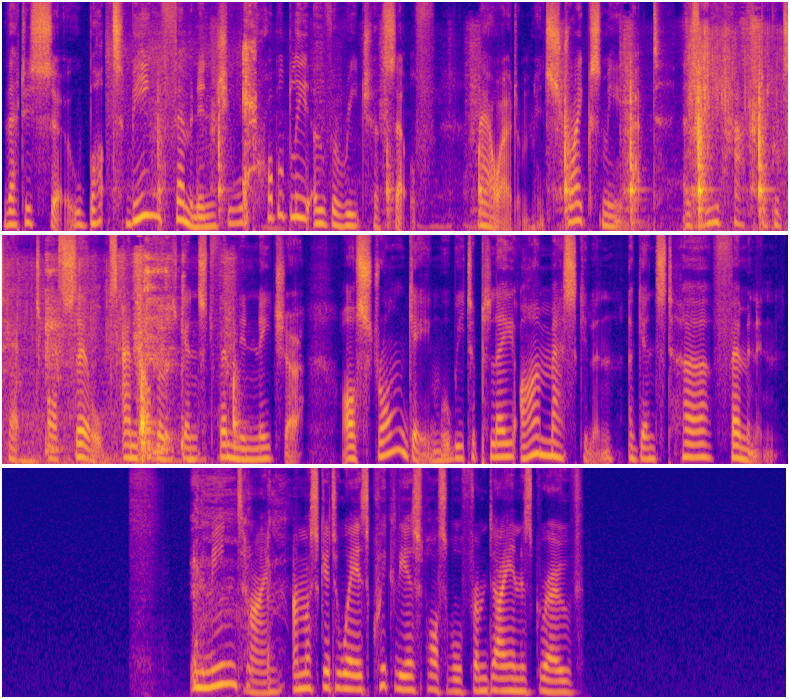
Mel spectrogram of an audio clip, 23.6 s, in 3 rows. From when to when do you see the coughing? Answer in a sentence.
You can hear the coughing from 1.1 to 2.5 s, from 8.2 to 9.7 s and from 17.0 to 18.8 s.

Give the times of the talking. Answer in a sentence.
The talking can be heard from 0.0 to 15.6 s and from 17.6 to 21.5 s.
